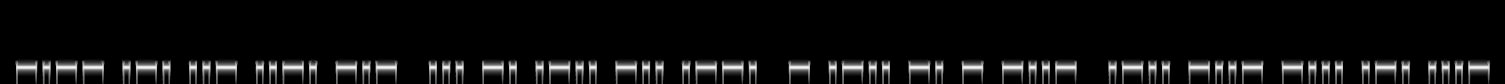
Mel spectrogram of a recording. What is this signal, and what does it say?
Morse code, heard as a keyed tone, about 18 wpm, 800 Hz. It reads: YRUFK SNLDP TLNTX LXBRV
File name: Morse / ltr-18wpm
